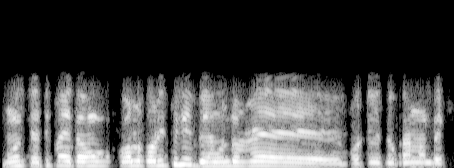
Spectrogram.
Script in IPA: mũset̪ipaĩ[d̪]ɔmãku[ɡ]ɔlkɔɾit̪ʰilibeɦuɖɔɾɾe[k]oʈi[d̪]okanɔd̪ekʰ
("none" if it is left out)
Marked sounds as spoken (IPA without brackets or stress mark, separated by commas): t̪, k, ɡ, d̪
